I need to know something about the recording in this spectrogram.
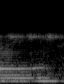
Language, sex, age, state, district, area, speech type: Maithili, female, 60+, Bihar, Madhepura, urban, conversation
